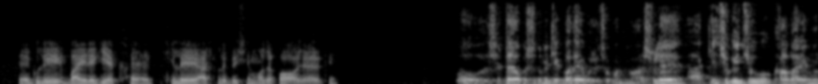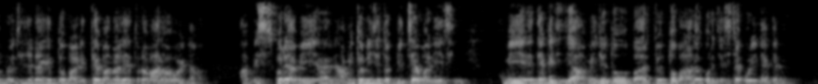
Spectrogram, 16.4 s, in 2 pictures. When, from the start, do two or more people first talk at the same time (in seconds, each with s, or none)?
none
